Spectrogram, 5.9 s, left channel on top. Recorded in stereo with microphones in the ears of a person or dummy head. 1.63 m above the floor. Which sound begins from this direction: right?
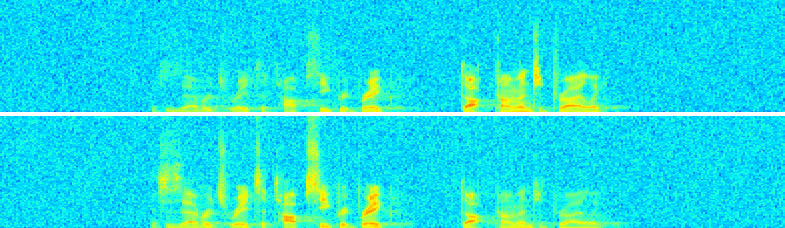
A man speaking, at 1.1 s.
